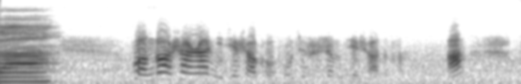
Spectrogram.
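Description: Another young woman asks a question nearby.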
